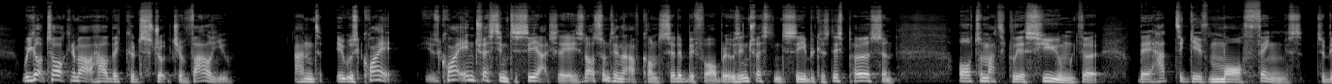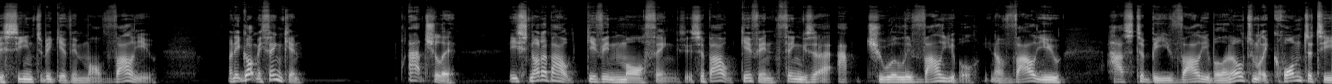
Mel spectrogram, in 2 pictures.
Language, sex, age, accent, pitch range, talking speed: English, male, 30-49, British, 105-150 Hz, 185 wpm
